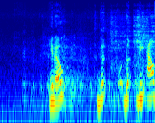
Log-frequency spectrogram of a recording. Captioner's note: audience chuckles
